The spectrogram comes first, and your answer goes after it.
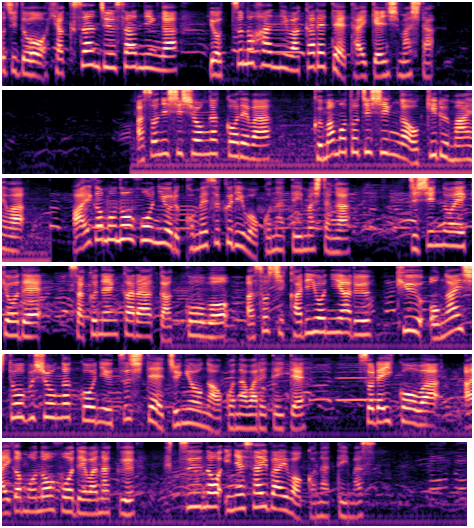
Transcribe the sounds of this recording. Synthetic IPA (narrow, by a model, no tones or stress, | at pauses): ʑid̪o̞ːçakɯ̟̥sãɲ̟d͡ʑɨːsãɲ̟ːĩŋɡajo̞tt͡sɨno̞ɦãɲ̟ːiβakaɾe̞t̪e̞t̪aikẽ̞ɰ̃ɕimaɕi̥t̪a | aso̞ɲiɕiɕo̞ːŋakːo̞ːd̪e̞βakɯ̟mamo̞t̪o̞ʑiɕĩŋɡao̞kʲiɾɯ̟mae̞βaaiɡamo̞no̞ho̞ːɲ̟ijo̞ɾɯ̟ko̞me̞zɨkɯ̟ɾʲio̞oko̞nat̪ːe̞imaɕi̥t̪aɡa | d͡ʑiɕĩnːo̞e̞ːkʲo̞ːd̪e̞ | sakɯ̟nẽ̞ŋkaɾaɡ̥akːo̞ːβo̞aso̞ɕikaɾʲio̞ɲ̟iaɾɯ̟kʲɨːʔo̞ŋaiɕi̥t̪o̞ːbɯ̟ɕo̞ːŋakːo̞ːɲ̟iɯ̟t͡sɨɕi̥t̪e̞d͡ʑɨɲʲo̞ːŋao̞ko̞naβaɾe̞t̪e̞it̪e̞so̞ɾe̞iko̞ːβaːiɡamo̞no̞ːho̞ːd̪e̞βanakɯ̟ | ɸɯ̟̥t͡sɨːno̞ʔine̞saibaiβaoko̞nat̪ːe̞imasɨ̥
